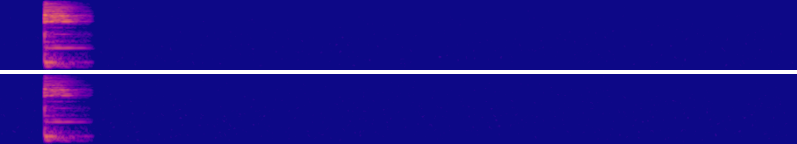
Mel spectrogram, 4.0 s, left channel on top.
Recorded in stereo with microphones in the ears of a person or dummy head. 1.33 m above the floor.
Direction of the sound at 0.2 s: 20° left (ahead or behind).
